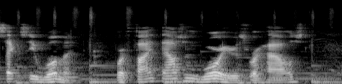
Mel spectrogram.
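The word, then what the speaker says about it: Sacsayhuamán: above the city is the Incan Fortress pronounced sexy woman where 5,000 warriors were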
